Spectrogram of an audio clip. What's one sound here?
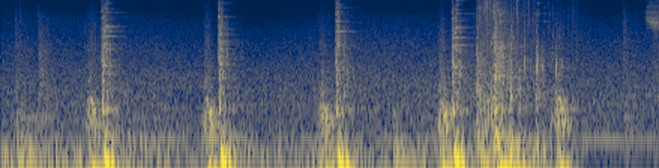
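Rocks are struck with heavy knocks.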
